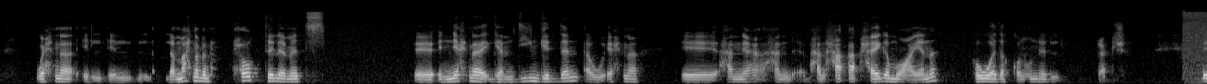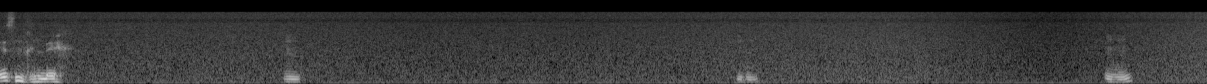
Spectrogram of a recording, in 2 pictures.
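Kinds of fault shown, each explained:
No system faults are present in the speech signal; the background sound in the room rises by about 20 dB at around 12 s but stays about 18 dB below the speech, and that belongs to the recorded environment rather than to the signal chain.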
